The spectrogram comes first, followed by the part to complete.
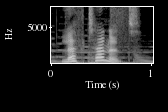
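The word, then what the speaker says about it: lieutenant: Oh my god, the chief has offered him the job left tenant. I'm British, so it's pronounced differently. Thank you.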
